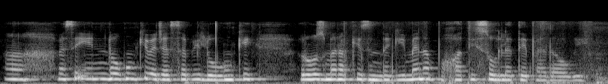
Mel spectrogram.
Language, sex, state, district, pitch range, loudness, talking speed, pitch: Hindi, female, Bihar, West Champaran, 210-240 Hz, -14 LUFS, 195 wpm, 230 Hz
